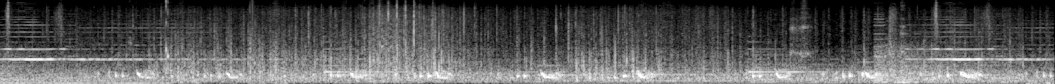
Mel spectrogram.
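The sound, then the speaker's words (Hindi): Pigeons coo repeatedly in soft, throaty phrases that recur every second or two, over a steady background of ambient noise and a faint tonal hum. “कबूतर”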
